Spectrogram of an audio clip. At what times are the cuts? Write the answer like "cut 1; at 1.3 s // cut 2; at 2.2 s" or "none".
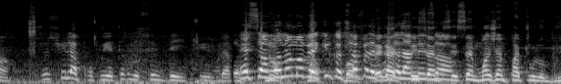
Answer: cut 1; at 2.4 s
